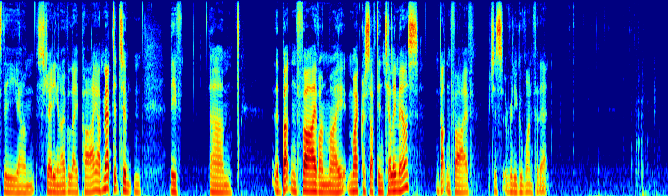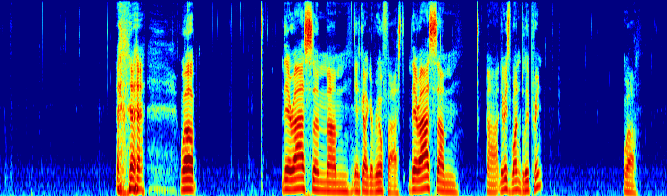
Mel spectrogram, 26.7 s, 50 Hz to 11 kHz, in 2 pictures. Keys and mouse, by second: 23.3-24.4 alt+middle drag.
